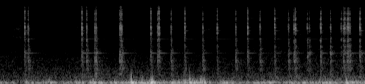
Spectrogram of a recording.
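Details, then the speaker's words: Van with no coil light on dash: relay bridged with a wire to ground, giving a run of sharp irregular clicks; relay pulling in and working normally. "And then, hopefully, if you can hear when I ground it, you can hear the relay clicks."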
